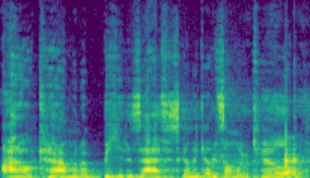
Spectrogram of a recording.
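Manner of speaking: mock furious, very high-pitched shrieking yell. Retelling how a driver behind yelled at the window: imitating a woman yelling.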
